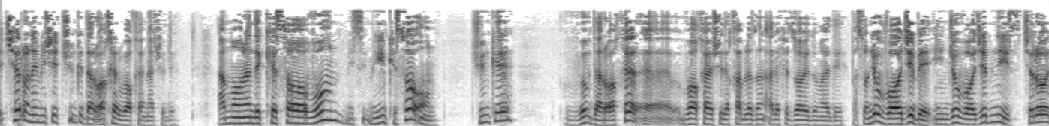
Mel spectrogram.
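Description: Gravelly-voiced man teaching grammar. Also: a little high, darkish tone. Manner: methodical, repeats example words slowly. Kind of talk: Arabic grammar lesson explanation.

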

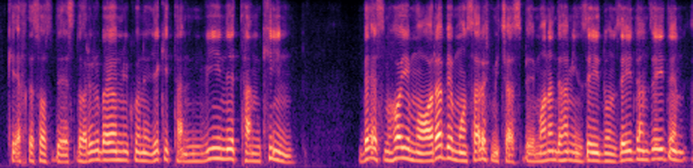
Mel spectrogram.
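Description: A man teaching a grammar lesson patiently, repeating each word form several times, his pace slowing and rushing by turns. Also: fairly high pitch, vocal fry, a little mellow. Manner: uneven pace, stretches some words and rushes others.

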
